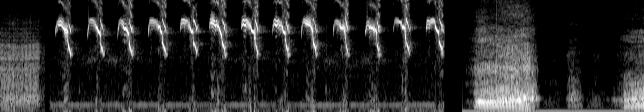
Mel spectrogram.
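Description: Domestic chicken chick peeping: about a dozen sharp, falling chirps, roughly two a second. Near the end come two short, rough animal growls.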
